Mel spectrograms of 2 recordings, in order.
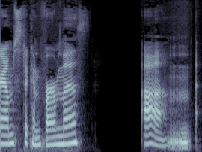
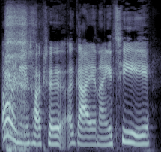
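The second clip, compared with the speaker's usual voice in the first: usual speaking voice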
